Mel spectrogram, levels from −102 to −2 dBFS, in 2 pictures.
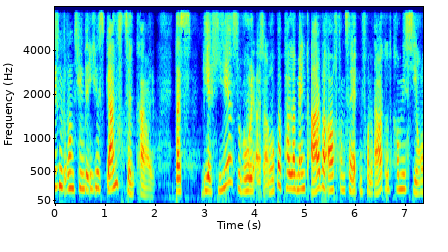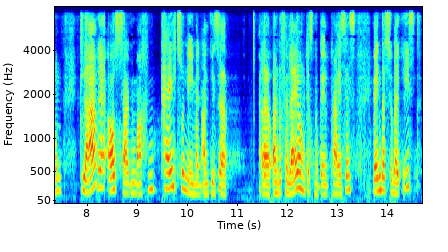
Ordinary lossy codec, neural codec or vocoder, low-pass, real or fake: none; codec, 16 kHz in and 24 kHz out, 0.6 kbps, FireRedTTS-2 codec; 7.2 kHz; fake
